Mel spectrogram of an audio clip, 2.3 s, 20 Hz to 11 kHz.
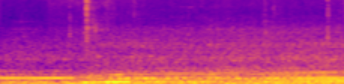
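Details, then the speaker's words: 5-litre V8 running partly on ethanol, over 186,000 km, cruising at about 1000 rpm: steady low whine over the deep rumble from the oil pump, a known recurring noisy-pump issue with this engine; the whine is suspected to be the pump. "Donc voilà, on entend la pompe à huile et plus que le moteur, plus que quoi que ce soit d'autre. Alors ça reste à un niveau raisonnable heureusement, mais on l'entend."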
